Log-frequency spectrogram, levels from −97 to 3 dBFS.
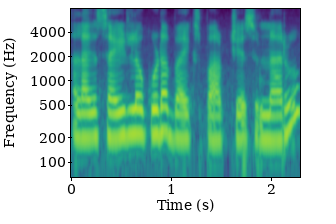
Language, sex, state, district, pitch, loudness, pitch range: Telugu, female, Andhra Pradesh, Chittoor, 205 Hz, -15 LUFS, 195-225 Hz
